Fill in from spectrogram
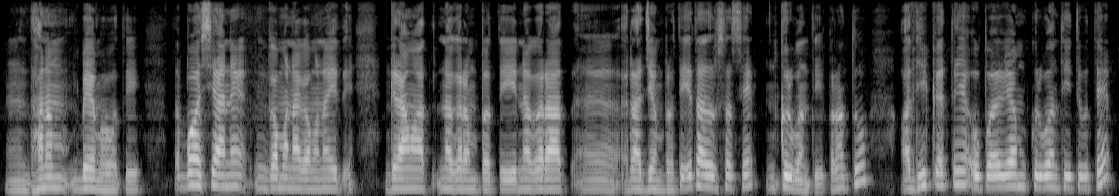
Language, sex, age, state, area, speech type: Sanskrit, male, 18-30, Odisha, rural, spontaneous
